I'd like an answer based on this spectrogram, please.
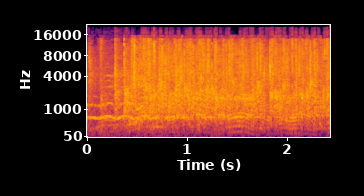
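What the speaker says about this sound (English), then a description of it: "a clap, just a clap." An audience at a Colorado Air National Guard retirement ceremony claps in a full, steady burst of applause from many hands, with faint voices mixed in.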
